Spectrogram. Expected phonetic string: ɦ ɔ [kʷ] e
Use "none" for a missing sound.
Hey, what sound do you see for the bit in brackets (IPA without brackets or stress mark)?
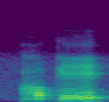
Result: k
